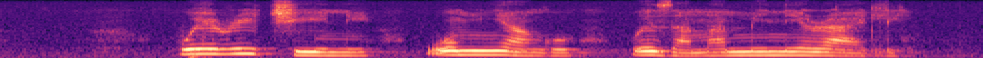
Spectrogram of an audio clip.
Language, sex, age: Zulu, female, 18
